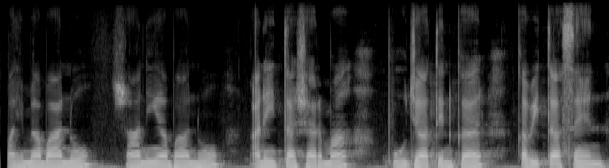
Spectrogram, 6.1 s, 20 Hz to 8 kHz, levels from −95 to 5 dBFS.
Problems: constant background noise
